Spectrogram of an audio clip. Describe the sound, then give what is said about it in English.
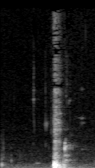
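A single wet gulp as a mouthful of organic lager is swallowed, one quick throaty burst against near silence, with no talking. “Oh, just it's dead hand gulps. Swallowing.”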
